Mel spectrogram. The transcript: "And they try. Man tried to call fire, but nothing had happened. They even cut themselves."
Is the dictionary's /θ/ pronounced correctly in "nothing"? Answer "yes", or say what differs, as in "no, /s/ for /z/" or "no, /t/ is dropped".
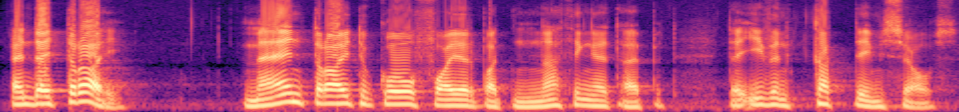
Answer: yes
